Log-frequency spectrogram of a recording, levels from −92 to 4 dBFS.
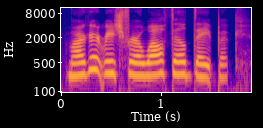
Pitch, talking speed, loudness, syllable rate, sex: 255 Hz, 250 wpm, -15 LUFS, 7.4 syllables/s, female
